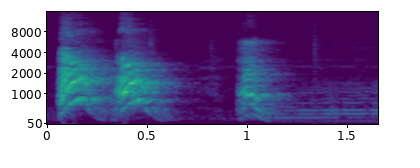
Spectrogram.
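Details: Dog barking in demand to get out of its house: two quick loud barks in succession, a pause, then a third bark trailing into a soft whine.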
